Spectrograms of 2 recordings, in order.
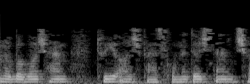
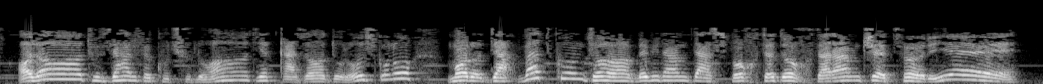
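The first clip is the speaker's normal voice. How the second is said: laughing, higher and louder; 6 semitones higher, 11 dB louder than usual. A father speaks to his daughter, laughing. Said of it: "پدر با خنده گفت".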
